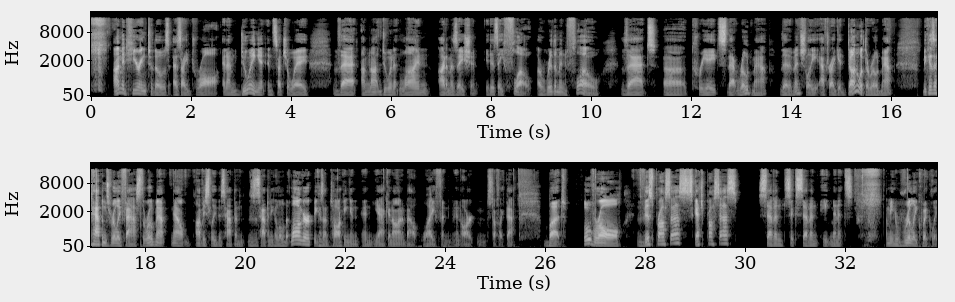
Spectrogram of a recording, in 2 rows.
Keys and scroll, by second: 0.7 space, 17.6 space, 22.6 space, 25.2 space, 26.8 space, 32.4 space.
